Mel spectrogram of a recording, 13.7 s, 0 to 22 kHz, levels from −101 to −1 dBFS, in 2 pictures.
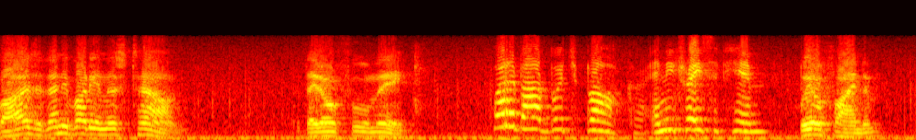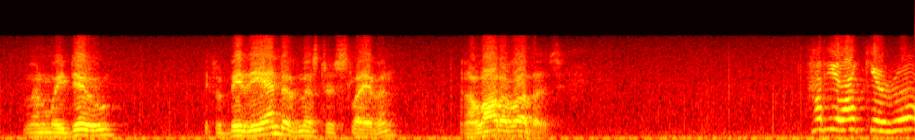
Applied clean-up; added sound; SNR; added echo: none; none; none; none.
